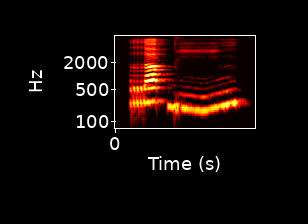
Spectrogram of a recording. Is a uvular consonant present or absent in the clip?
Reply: absent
